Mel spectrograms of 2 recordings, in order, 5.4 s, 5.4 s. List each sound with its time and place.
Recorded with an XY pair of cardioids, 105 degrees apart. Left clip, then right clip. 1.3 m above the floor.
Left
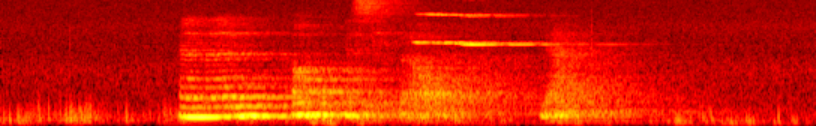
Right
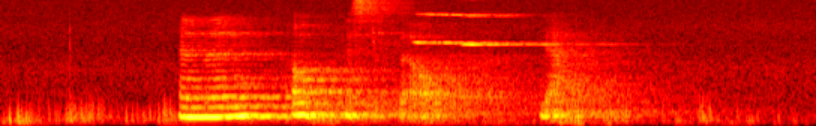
1.2 s a woman speaking: 30° right, 2.0 m
2.7 s a squeak: 25° left, 2 m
